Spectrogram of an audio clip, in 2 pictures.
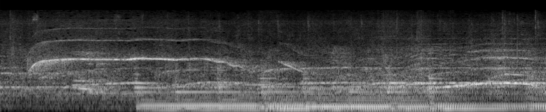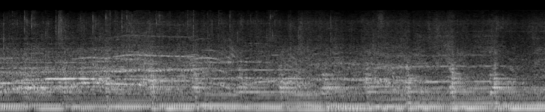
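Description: Audience cheering and whistling, then about a second and a half in a live rock band starts a song with a low, sustained riff on guitar and bass under the continuing cheers.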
